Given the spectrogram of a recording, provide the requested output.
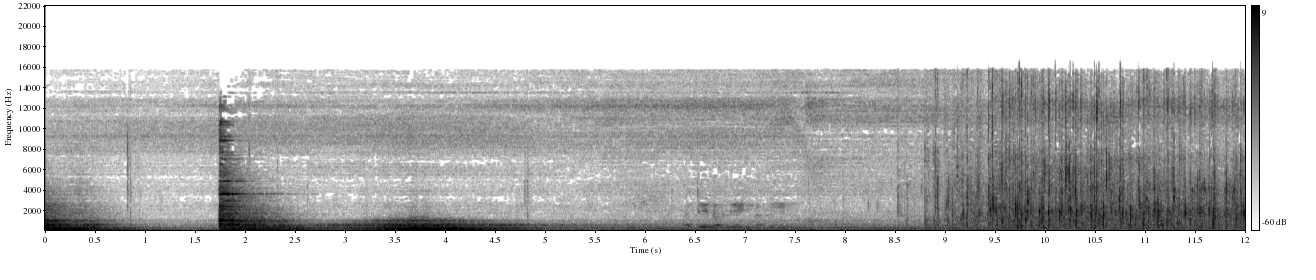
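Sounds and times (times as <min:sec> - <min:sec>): group of people clapping: 0:08.5 - 0:12.0.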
